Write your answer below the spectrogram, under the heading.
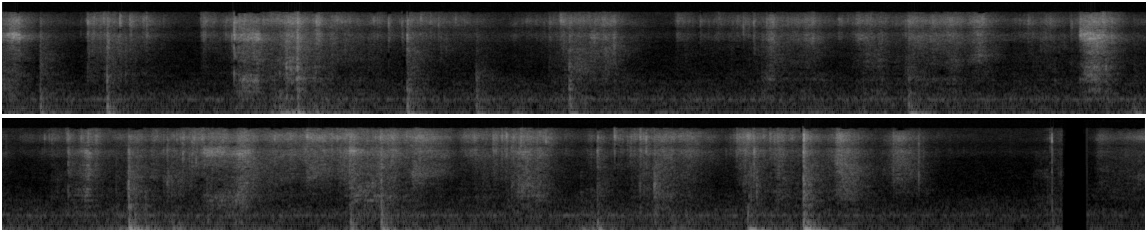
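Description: Overripe bananas being mashed with a fork in a stainless steel bowl: irregular soft thuds and clinks as the fork presses through the fruit and strikes the bowl.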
